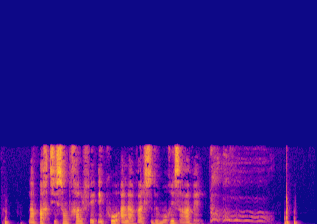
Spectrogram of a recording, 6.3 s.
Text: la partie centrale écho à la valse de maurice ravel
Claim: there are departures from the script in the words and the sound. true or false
true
